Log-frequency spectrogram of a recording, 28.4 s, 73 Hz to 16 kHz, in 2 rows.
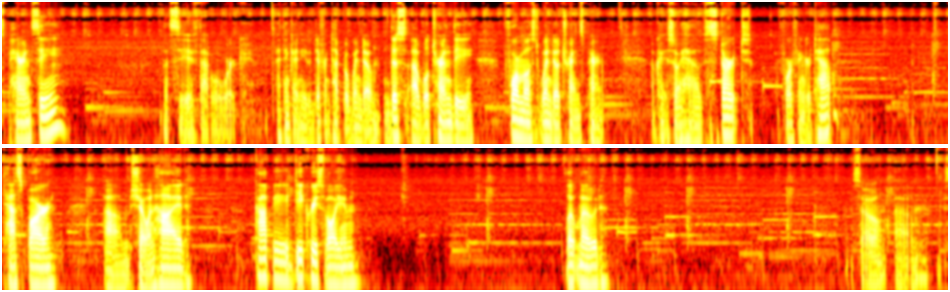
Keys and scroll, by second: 23.2 shift+super+f.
